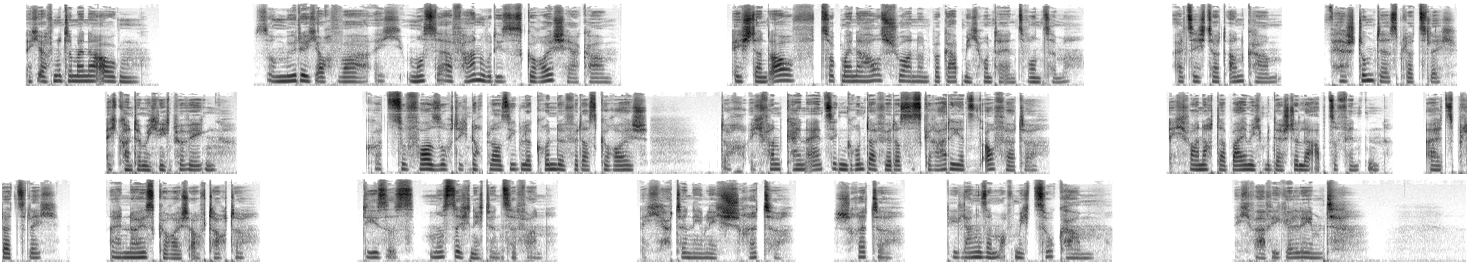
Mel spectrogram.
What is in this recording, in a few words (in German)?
Gruselig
